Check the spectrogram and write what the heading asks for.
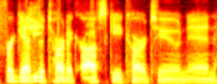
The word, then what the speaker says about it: Tartakovsky: I do feel like, I'm not going to lie to you, I do think that the Tartakovsky, I can never pronounce his name. You said it fine. Gendy Tartakovsky.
